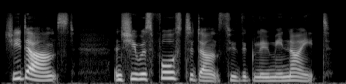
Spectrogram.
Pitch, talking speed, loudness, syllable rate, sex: 205 Hz, 210 wpm, -20 LUFS, 5.5 syllables/s, female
